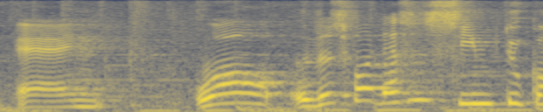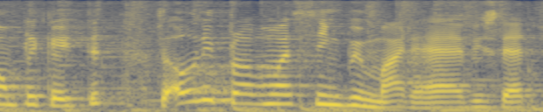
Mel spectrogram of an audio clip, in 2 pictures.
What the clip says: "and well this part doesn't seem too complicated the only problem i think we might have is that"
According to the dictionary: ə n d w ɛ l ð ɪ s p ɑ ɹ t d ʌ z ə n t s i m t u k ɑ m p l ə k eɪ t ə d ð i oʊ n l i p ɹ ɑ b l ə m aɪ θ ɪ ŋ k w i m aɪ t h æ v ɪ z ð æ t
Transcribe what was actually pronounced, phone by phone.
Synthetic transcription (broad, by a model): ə n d w ɛ l ð ɪ s f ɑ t d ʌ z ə n t s i m t u k ɑ m p l ə k eɪ t ə d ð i oʊ n l i p ɹ ɑ b l ə m aɪ θ ɪ ŋ k w i m aɪ t h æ v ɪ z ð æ t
